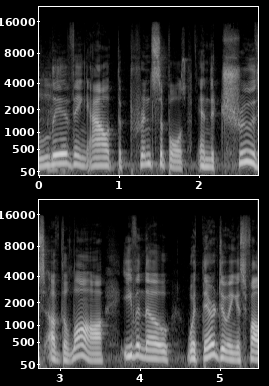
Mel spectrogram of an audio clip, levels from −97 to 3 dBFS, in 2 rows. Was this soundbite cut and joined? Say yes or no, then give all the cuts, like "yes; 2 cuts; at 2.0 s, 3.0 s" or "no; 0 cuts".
yes; 1 cut; at 1.9 s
